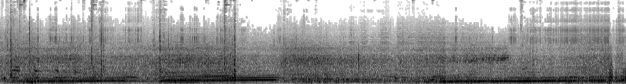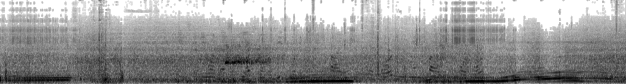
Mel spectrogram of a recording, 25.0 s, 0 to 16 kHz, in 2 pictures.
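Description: A 2005 BMW 325i's inline-six engine heard from inside the cabin during an autocross run, its pitch climbing under acceleration and dropping back several times as the throttle is lifted and reapplied between cones.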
